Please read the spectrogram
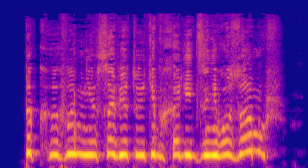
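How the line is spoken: Exclaimed. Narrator (Russian): воскликнула Саняша

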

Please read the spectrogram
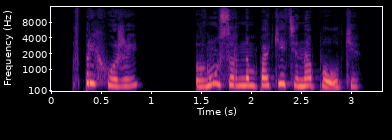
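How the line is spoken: Timid squeak. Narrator (Russian): пискнула я и вжала голову в плечи

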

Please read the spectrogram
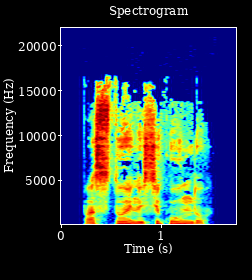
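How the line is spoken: Very quiet. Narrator (Russian): очень тихо произнес Вергард

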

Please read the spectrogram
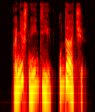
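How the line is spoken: Curt, peremptory tone. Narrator (Russian): Безапелляционным тоном отрезала я

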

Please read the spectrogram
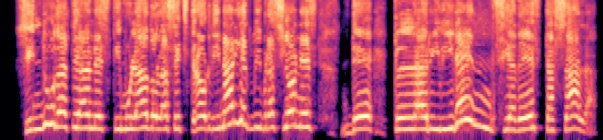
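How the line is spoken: Exclaiming. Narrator (Spanish): exclamó la profesora Trelawney

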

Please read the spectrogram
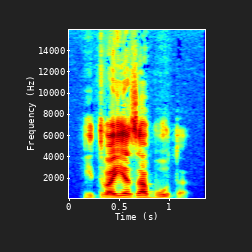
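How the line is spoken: Rude grumbling elf. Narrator (Russian): довольно невежливо пробурчал эльф

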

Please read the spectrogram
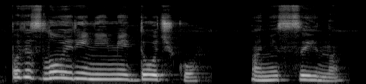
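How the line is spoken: Sighing. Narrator (Russian): вздохнула Маша

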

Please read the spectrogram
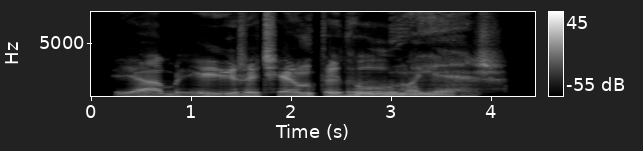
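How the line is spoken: Menacing rasp. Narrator (Russian): прохрипел он угрожающим голосом

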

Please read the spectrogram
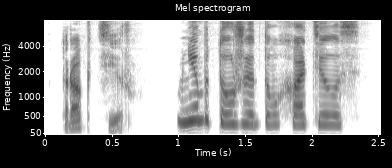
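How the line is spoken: Squeaky voice from behind. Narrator (Russian): пискнула девушка-эльф из-за его спины

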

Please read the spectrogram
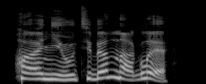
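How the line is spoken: Short laugh. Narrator (Russian): хохотнул Пашка

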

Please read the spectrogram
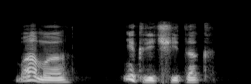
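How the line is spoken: Calm. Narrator (Russian): спокойно сказала Карла

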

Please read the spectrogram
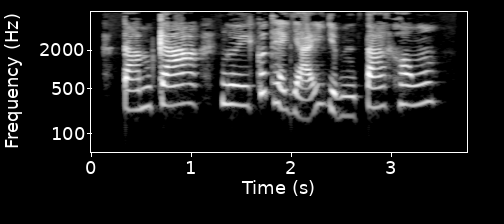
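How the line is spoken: Smiling speech. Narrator (Vietnamese): Lâm Vãn Vinh mỉm cười

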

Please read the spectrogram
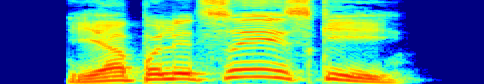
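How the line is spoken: Distant male shout. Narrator (Russian): крикнул мужской голос из глубины зала

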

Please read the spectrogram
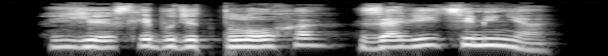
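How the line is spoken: Commanding nun. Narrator (Russian): властным тоном заключила монахиня

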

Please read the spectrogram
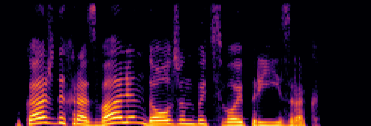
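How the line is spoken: Snorting. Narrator (Russian): Витёк хмыкнул

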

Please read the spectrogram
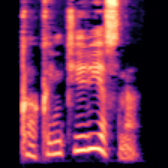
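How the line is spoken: Muttered. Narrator (Russian): пробормотал

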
